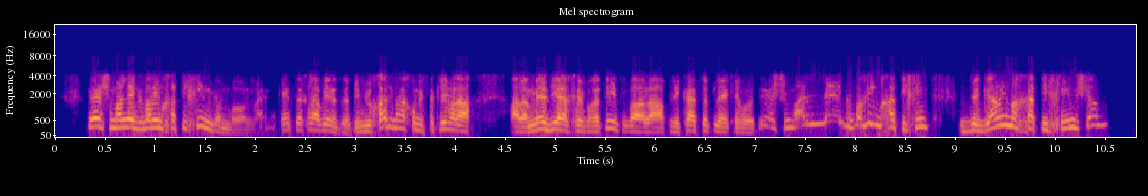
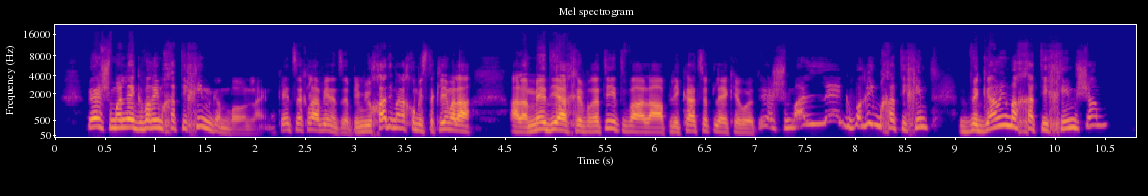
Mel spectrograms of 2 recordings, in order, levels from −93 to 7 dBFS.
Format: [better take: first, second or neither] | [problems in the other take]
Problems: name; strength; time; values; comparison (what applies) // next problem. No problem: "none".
second | garbled, watery; badly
